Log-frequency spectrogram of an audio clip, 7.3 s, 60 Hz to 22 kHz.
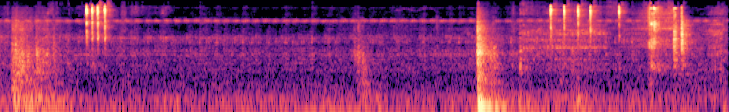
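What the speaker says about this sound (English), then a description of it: "we're screwing the plug in right now. Alright, we're just tightening it up a little bit." Ratcheting and creaking of a wrench tightening a spark plug into a 2002-2006 Toyota Camry engine, a few short clicks and a sharp clank near the middle, fairly faint and close, with no talking.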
